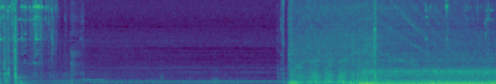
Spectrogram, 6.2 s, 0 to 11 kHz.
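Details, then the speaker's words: 2006 Mercedes C200 with 441,870 km, after replacing the original starter that had made a strange noise: after a pause the starter spins briefly and the engine catches at once into a steady idle. Starter works normally. "Bon bah voilà. Ça fonctionne. Ah, c'est cool."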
